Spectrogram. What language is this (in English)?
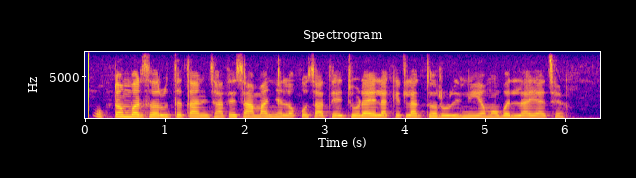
Gujarati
